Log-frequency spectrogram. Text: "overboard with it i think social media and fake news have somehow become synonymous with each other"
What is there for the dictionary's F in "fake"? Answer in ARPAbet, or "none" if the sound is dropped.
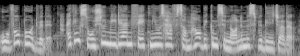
F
